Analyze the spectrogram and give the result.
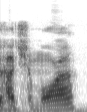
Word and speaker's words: Hachimura: They have Ryu Hachimura.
